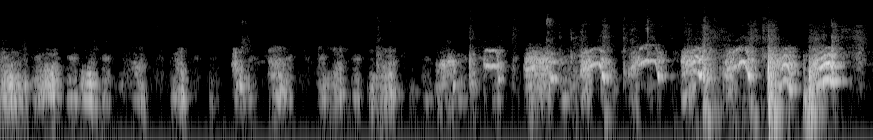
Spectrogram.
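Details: Several Siberian Husky puppies give short yips in quick succession, building into higher, rising whines and squeaky barks toward the end.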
